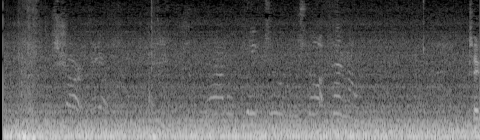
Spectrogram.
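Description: Steady low rumble of a car driving, heard from inside the cabin, with faint voices over it.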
